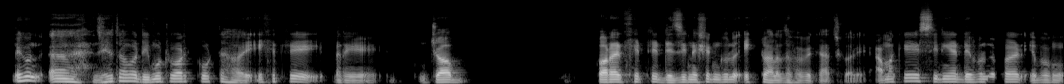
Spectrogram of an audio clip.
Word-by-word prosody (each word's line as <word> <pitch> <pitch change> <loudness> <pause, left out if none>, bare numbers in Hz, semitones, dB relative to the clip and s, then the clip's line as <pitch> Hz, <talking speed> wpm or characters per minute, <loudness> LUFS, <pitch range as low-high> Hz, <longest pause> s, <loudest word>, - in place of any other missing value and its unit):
দেখুন 180 +2 +4 0.2
আহ 135 -3 +3 0.2
যেহেতু 130 +8 -1
আমার 150 -1 +2
remote 130 +4 +1
work 135 0 +2
করতে 135 0 -3
হয়, 90 -3 0
এক্ষেত্রে 135 +4 -4 0.4
মানে 95 -1 -4 0.8
job 110 0 +8 1.5
করার 115 +1 +8
ক্ষেত্রে 130 0 -3
designation 110 +4 +1
গুলো 115 - +2
একটু - - -7
আলাদাভাবে 95 -2 -3
কাজ - - -4
করে। - - -9 0.2
আমাকে 125 +4 -4 0.2
senior 130 -2 0
developer 120 +1 0 0.2
এবং 105 +1 -4
120 Hz, 130 wpm, -24 LUFS, 110-135 Hz, 1.5 s, job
